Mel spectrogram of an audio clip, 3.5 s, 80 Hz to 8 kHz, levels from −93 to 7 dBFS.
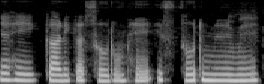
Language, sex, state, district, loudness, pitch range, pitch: Hindi, female, Bihar, Supaul, -20 LUFS, 205-220 Hz, 210 Hz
